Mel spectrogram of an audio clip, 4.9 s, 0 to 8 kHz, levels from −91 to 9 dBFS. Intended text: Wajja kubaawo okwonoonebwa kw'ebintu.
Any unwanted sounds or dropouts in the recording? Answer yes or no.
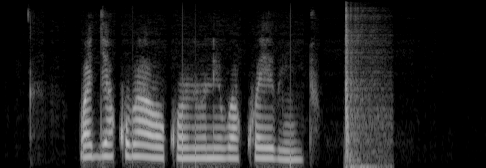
yes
